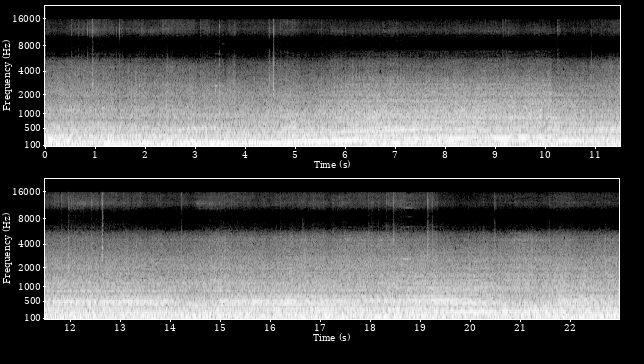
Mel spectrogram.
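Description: Wind and tyre noise rush steadily past the car.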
